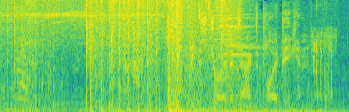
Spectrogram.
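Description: Gunshots fire rapidly nearby.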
